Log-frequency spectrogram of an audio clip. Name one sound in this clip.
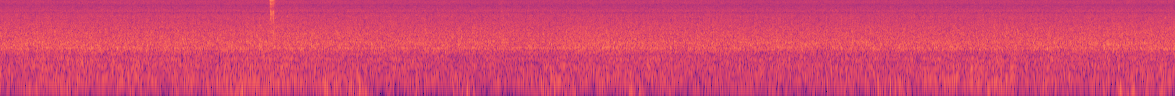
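A young woman talks calmly, close to the microphone.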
